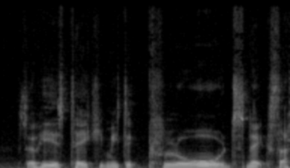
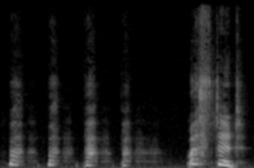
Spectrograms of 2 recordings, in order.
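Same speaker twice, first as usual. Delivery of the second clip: much higher, stammering squeak; 4 dB louder, faster than usual. Acted. Alison chokes on mustard, squeaking high and stammering. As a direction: stutter it out in a high squeak, nose burning. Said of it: "I squeaked".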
